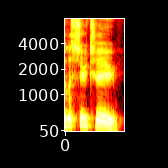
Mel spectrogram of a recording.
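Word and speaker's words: Lesotho: Uh let's go to Lutu. It's spelled Lasso, but it's pronounced Lutu.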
